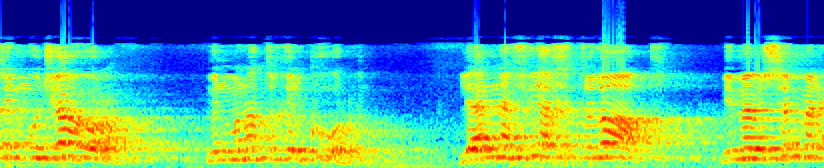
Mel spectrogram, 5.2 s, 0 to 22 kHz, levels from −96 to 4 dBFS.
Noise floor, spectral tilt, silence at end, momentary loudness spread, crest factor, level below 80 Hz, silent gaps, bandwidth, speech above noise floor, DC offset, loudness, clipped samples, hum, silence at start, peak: -33 dBFS; -3 dB/octave; 0 s; 15 LU; 14 dB; -46 dBFS; none; 11 kHz; 21 dB; under 0.1%; -13 LUFS; 0.2%; none; 0 s; 0 dBFS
